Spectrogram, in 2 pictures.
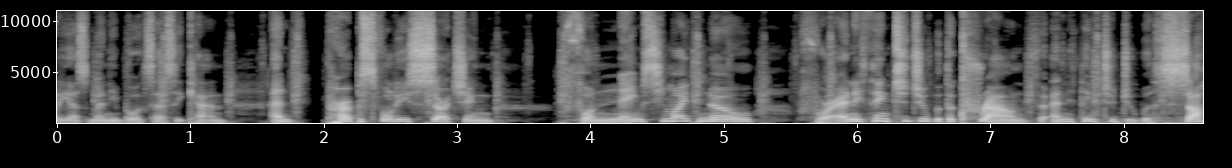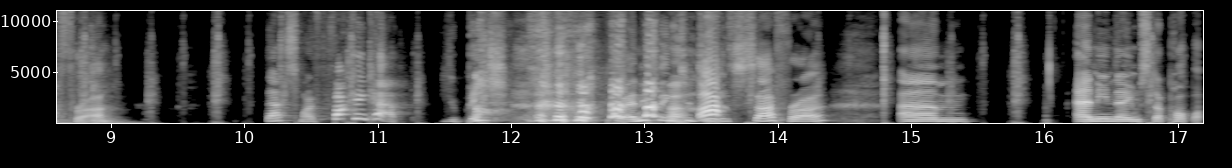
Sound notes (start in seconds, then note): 8.9 thunk from the distance; 11.8 laughter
